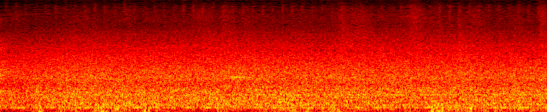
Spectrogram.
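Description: Steady, even hiss of background noise, with no speech and no distinct events.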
